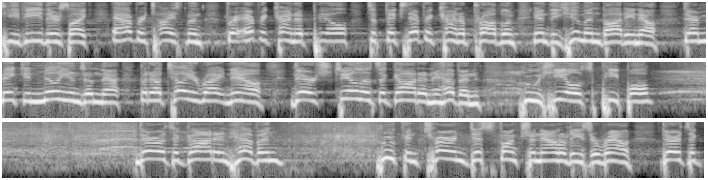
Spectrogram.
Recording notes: Recorded live at Capital Church in Meridian, Idaho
